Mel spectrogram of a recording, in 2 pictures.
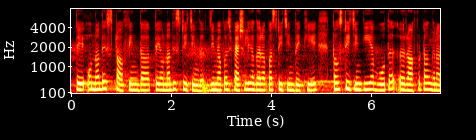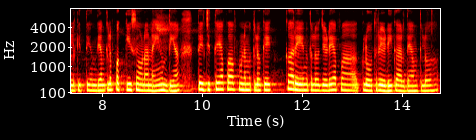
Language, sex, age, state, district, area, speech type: Punjabi, female, 18-30, Punjab, Shaheed Bhagat Singh Nagar, urban, spontaneous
